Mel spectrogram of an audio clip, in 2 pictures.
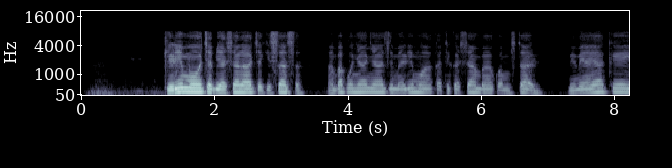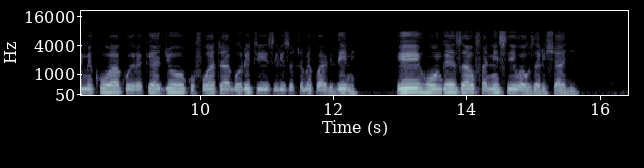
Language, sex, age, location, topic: Swahili, male, 25-35, Dar es Salaam, agriculture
